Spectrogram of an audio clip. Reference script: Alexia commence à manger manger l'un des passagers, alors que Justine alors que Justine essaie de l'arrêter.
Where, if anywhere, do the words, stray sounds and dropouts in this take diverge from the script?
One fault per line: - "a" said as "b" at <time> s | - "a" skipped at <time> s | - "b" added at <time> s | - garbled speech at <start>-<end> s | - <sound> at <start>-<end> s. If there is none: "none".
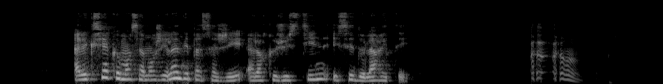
- "manger" skipped at 1.7 s
- "alors que Justine" skipped at 3.3 s
- throat clearing at 5.3-5.9 s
